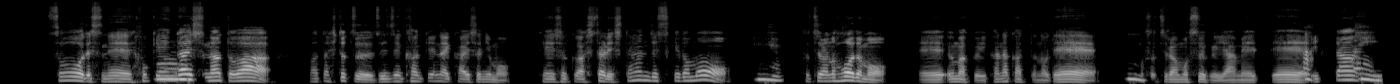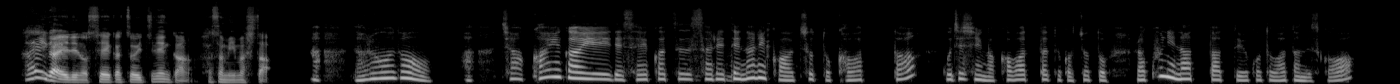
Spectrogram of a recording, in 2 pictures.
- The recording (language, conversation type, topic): Japanese, advice, 自分を責めてしまい前に進めないとき、どうすればよいですか？
- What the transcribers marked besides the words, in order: tapping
